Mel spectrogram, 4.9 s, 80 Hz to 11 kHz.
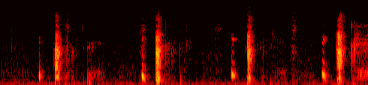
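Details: Sneezing fit that continued an earlier fit and lasted about 20 minutes at this speed: four quick sneezes in under five seconds, each a brief in-breath and then a sharp burst.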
